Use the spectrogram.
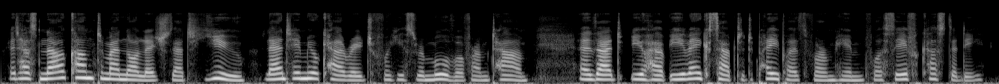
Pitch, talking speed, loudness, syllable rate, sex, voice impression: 225 Hz, 180 wpm, -17 LUFS, 4.8 syllables/s, female, feminine, slightly young, tensed, powerful, bright, soft, slightly raspy, friendly, lively, kind, light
